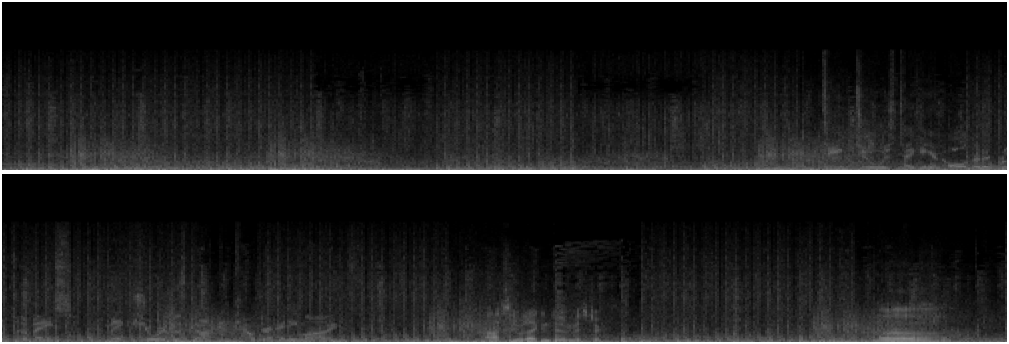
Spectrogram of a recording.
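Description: Laser shots zap in quick bursts.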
